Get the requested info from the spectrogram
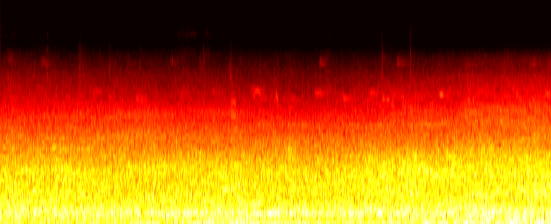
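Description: Steady city street ambience: the even hum of traffic around an urban street.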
